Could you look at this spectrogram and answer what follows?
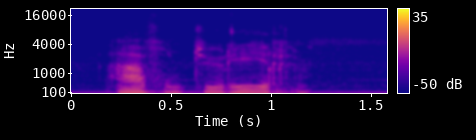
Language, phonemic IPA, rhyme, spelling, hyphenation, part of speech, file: Dutch, /ˌaː.vɔn.tyˈriːr/, -iːr, avonturier, avon‧tu‧rier, noun, Nl-avonturier.ogg
- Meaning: adventurer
